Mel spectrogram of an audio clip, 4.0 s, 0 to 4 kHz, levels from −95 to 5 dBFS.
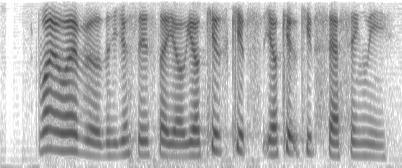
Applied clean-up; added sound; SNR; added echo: none; none; none; none.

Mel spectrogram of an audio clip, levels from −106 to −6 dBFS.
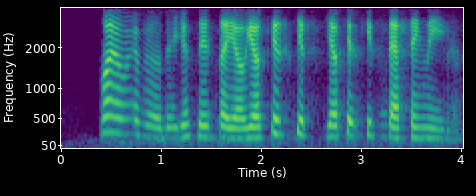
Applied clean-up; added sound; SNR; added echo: neural mask model DeepFilterNet 3.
